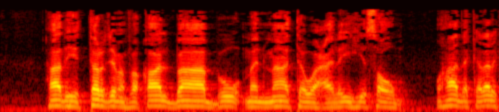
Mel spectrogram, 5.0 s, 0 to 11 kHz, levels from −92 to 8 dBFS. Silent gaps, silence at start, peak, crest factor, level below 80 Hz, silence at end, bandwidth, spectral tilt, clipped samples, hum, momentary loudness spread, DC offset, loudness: none; 0.45 s; -10 dBFS; 18 dB; -58 dBFS; 0 s; 8.8 kHz; -5 dB/octave; under 0.1%; none; 8 LU; under 0.1%; -29 LUFS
